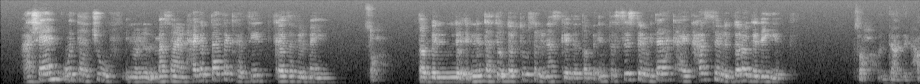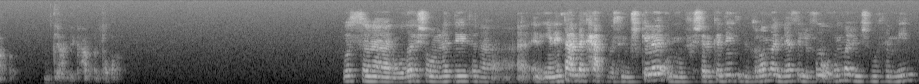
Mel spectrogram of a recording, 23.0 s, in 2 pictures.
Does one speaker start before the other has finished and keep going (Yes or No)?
No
